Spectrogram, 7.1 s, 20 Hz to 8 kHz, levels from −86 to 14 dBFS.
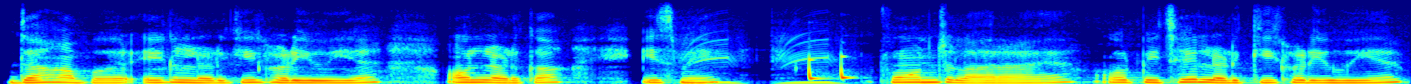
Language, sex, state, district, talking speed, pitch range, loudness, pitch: Hindi, female, Haryana, Rohtak, 170 wpm, 200-230 Hz, -15 LUFS, 215 Hz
